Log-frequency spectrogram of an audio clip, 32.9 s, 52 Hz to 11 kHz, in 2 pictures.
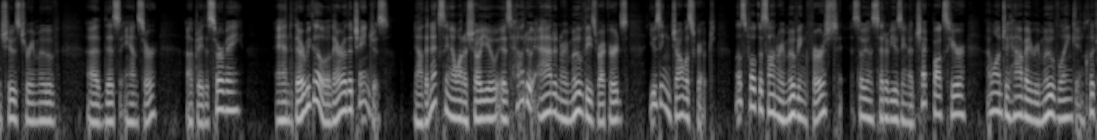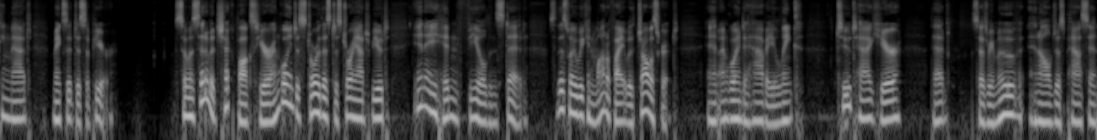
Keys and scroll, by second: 26.2 alt+Left, 26.9 alt+shift+Left, 29.9 alt+shift+Right, 31.5 super+Right.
